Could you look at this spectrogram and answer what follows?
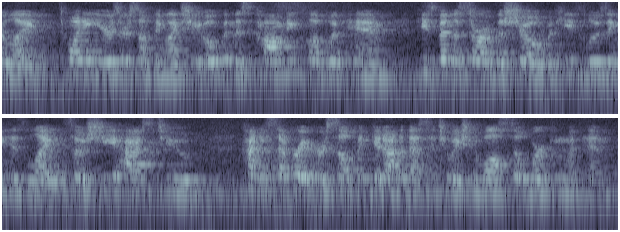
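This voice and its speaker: A woman writer on a student panel, explaining her personal reading of a script. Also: a little high. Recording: echoey hall from far off, noisy.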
